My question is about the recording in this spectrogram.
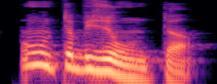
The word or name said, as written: unto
